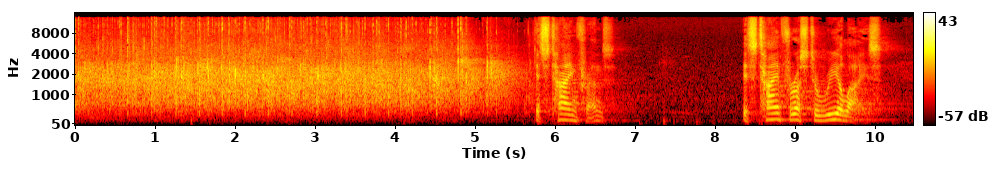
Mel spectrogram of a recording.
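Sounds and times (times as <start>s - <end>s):
audience clapping: 0.0s - 6.0s
speech: 5.8s - 6.8s, 8.4s - 10.2s.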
